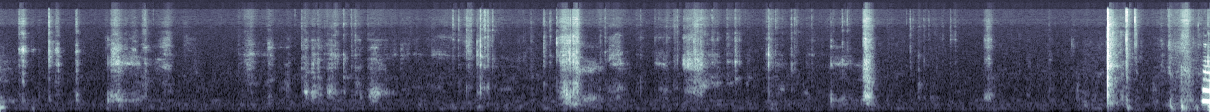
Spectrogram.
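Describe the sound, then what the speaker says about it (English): Scissors snip through card stock while cutting out a paper magnolia flower, a few sparse, quiet clicks and snips separated by pauses, with one louder burst of handling near the end. "I'll go ahead and cut through there"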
